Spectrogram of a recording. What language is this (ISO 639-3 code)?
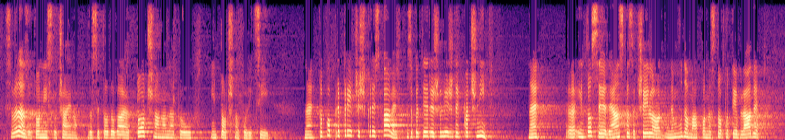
slv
